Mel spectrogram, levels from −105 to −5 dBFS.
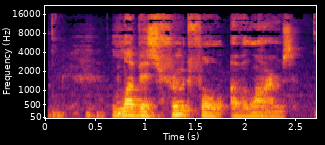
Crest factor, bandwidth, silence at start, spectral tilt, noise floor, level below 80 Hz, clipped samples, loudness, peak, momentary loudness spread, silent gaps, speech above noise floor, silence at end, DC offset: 18 dB; 16 kHz; 0.05 s; -4 dB/octave; -40 dBFS; -50 dBFS; under 0.1%; -19 LUFS; -2 dBFS; 12 LU; none; 21 dB; 0 s; under 0.1%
